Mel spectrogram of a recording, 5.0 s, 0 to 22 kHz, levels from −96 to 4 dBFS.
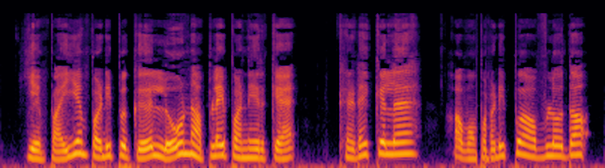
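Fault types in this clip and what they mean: chunks out of order: from 3.96 to 4.08 s a 40 ms chunk plays two chunks late. Nothing is lost, but three hard joins create a jumbled moment.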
